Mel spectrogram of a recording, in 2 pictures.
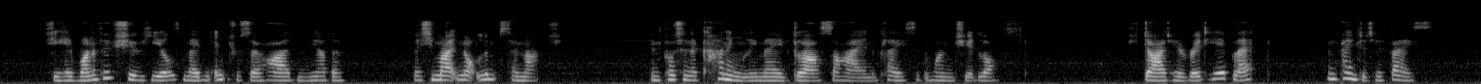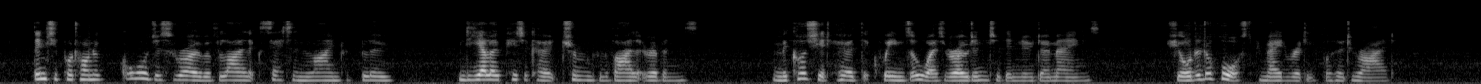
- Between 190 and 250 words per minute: Yes, average, 195 wpm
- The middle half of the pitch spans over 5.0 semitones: No, average, 2.7 semitones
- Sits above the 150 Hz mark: Yes, medium, 185 Hz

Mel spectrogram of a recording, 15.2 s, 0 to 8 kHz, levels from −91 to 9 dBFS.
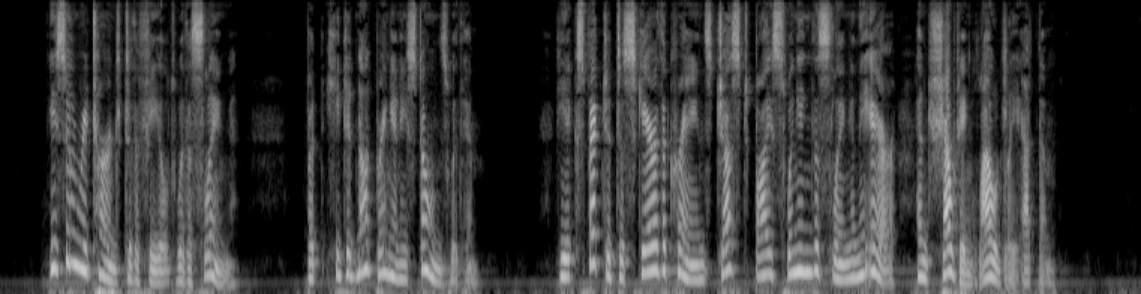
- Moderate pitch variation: No, wide, 8.0 semitones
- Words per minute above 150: No, average, 145 wpm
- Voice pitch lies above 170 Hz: Yes, medium, 185 Hz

